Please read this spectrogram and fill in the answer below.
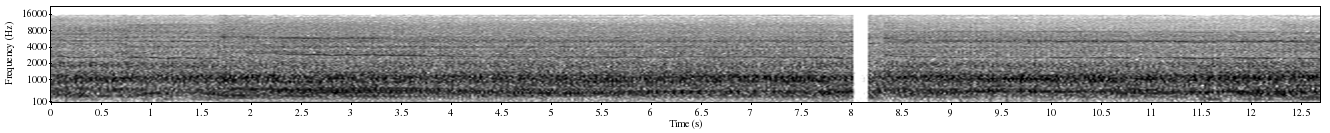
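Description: Greenworks 10-inch cordless electric chainsaw running under load, its motor whining steadily as the chain bores straight into a dry fir log in a plunge cut. The sound drops out for an instant about eight seconds in.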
